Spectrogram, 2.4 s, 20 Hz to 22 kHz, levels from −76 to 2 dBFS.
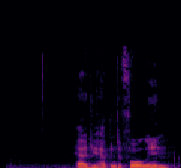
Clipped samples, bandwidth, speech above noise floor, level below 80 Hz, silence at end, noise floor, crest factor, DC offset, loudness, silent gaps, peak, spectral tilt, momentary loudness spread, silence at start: under 0.1%; 16 kHz; 29 dB; -82 dBFS; 0.05 s; -62 dBFS; 18 dB; under 0.1%; -34 LUFS; none; -18 dBFS; -6.5 dB/octave; 6 LU; 1 s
